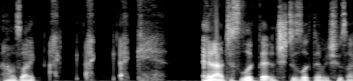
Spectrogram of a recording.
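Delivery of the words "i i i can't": hushed, faltering, slow, barely audible whisper. Retelling answering a castmate before a scene: imitating barely being able to speak. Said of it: "barely can speak".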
